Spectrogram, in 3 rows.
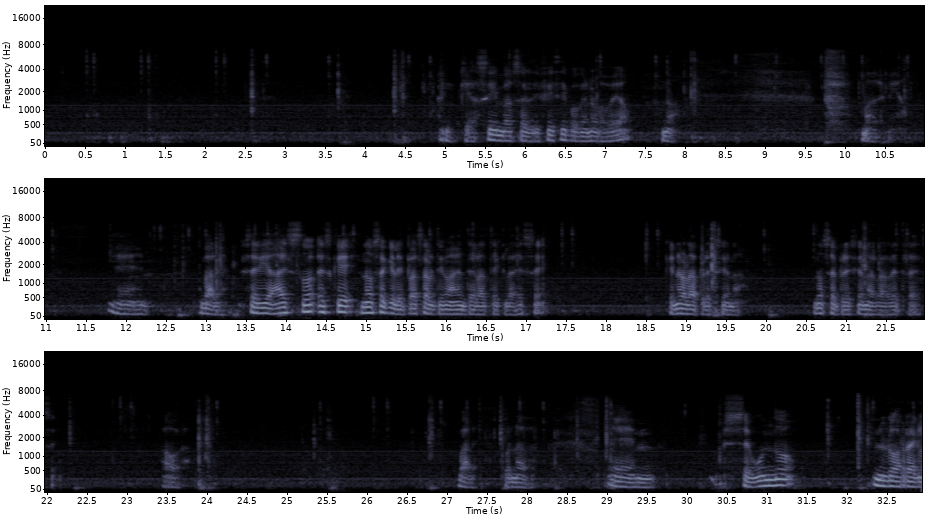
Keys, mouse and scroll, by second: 2.8 middle click, 4.6 middle click, 5.9 click, 7.0 middle click, 8.7 middle click, 9.7 middle click, 10.1 middle click, 10.8 middle click, 12.8 middle click, 19.4 middle click, 24.2-25.6 middle drag, 27.1 middle click, 27.9 middle click, 32.3 middle click.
